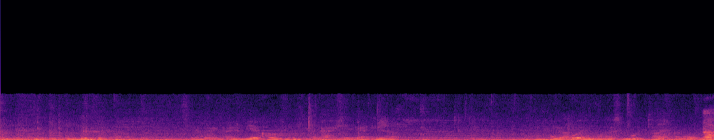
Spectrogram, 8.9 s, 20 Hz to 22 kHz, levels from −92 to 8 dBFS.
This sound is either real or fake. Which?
real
